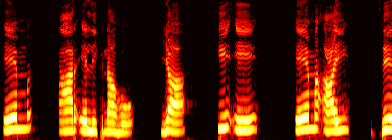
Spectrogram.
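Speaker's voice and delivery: slow, letter by letter, with pauses; teacher dictating letters slowly; spelling out slowly. Shown as a demonstration. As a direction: spell each letter out for the class. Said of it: "बता रहा हूँ कि इसका उच्चारण कैसे करते हैं".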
